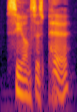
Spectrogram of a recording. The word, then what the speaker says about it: Sciences Po: Professors Guriev and Treisman at Sciences Po,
